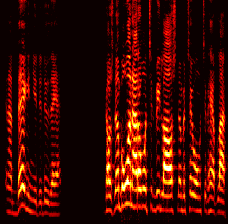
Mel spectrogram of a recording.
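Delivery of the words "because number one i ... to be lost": loud plea. Acted.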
